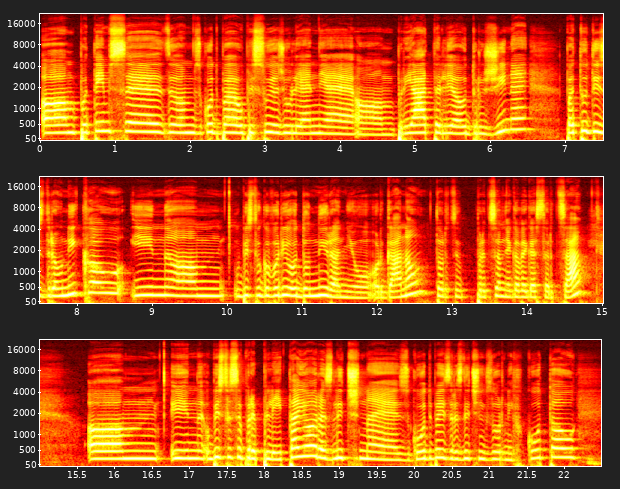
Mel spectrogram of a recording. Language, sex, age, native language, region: Slovenian, female, 18-29, Slovenian, Gorenjska region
